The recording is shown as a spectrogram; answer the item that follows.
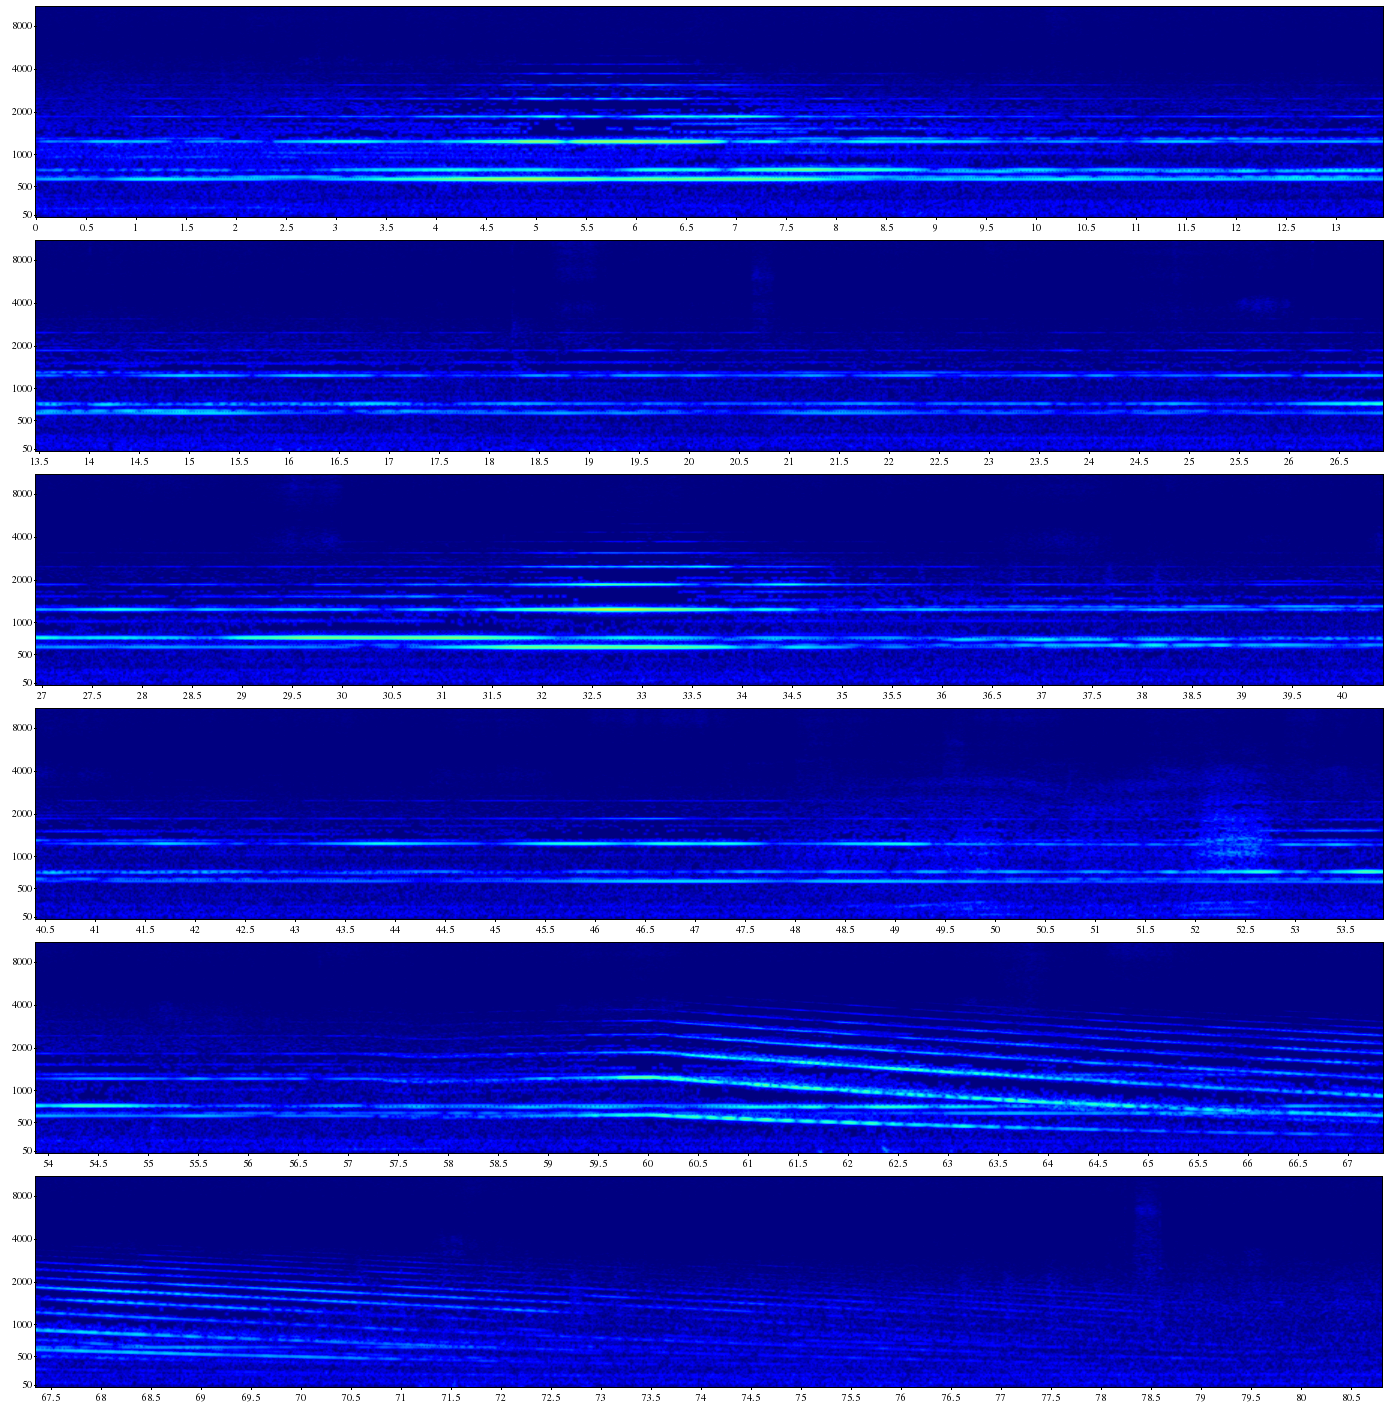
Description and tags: This Tornado warning siren is enough to scare you. Although the recording doesn't have the cleanest start it runs long enough until the siren fades off to be a good sample.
